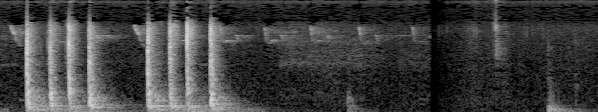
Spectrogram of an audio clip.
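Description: Boots stepping on a wooden board in the hold of a canal boat: two quick groups of four steps, then a couple of faint taps. The steps are a step-dance rhythm ('bangers and mash') copying the beat of a canal boat's Bolinder engine.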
